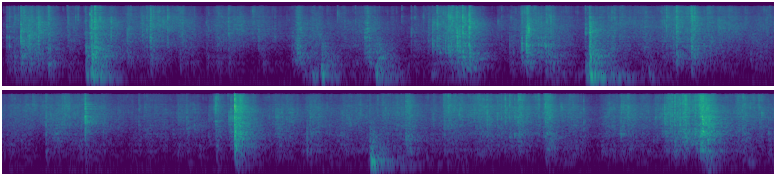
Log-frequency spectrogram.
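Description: Plastic packaging crinkling and rustling as it is pulled open by hand to unwrap a new clutch slave cylinder, in irregular handling noises with a few louder crunches.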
